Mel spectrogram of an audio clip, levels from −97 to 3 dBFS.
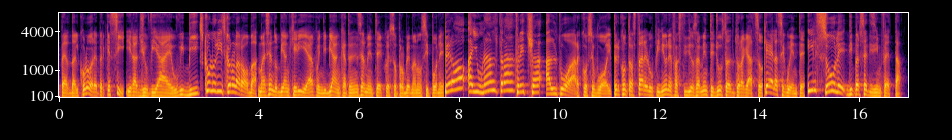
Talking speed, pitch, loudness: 180 wpm, 130 Hz, -14 LUFS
